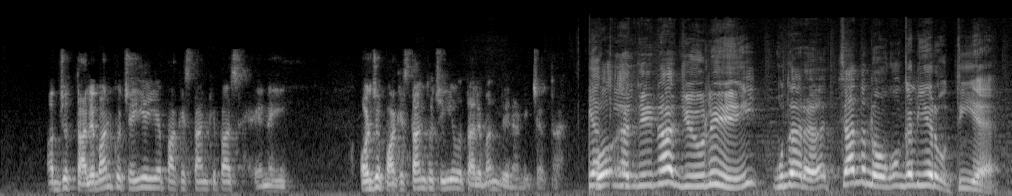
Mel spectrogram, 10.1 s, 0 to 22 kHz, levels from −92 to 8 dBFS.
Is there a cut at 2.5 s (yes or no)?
no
